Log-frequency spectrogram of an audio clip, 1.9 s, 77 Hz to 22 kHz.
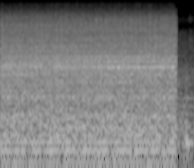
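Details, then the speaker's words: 1994 Mercedes E500 V8 just started at about 30 degrees in Chicago after reassembly: a short burst of smooth, even idle with no ticks or knocks. "Fire it up. It's like 30 degrees in Chicago, so there she goes. Sounds good. Everything works."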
